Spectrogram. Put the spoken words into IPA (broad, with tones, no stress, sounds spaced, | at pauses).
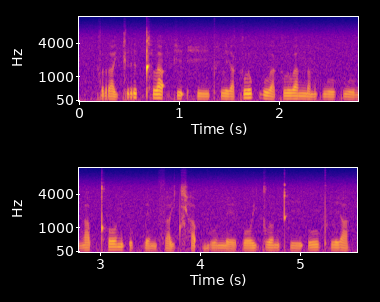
k r a˩˦ j k r i˥˩ t̚ kʰ l a˦˥ ʔ k i˨˩ ʔ h iː˩˦ pʰ l i˩˦ a̯ k l u˥˩ k̚ w u˨˩ a̯ k l u˧ a̯ n a˧ m k w uː˩˦ k w uː˨˩ ŋ aː˥˩ p̚ kʰ oː˥˩ n ʔ u˨˩ k̚ w e˨˩ n s a˨˩ j t͡ɕʰ a˨˩ p̚ b uː˧ n eː˩˦ p oː˦˥ j k l o˥˩ n kʰ iː˧ ʔ uː˥˩ pʰ l i˥˩ a̯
